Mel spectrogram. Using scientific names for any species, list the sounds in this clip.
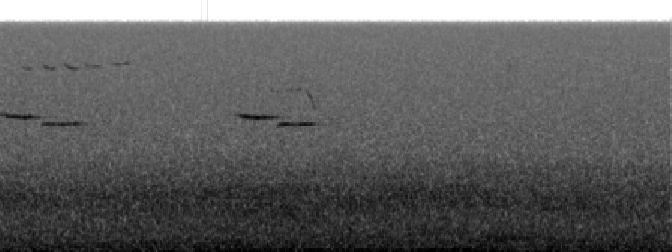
Poecile atricapillus, Regulus satrapa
